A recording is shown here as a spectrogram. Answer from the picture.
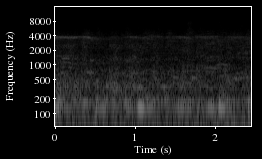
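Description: Faint background noise on the broadcast feed: a low steady hum and hiss with a thin, steady high-pitched tone, with one small knock about a second in.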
